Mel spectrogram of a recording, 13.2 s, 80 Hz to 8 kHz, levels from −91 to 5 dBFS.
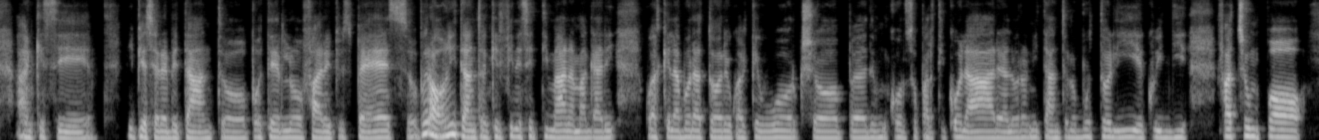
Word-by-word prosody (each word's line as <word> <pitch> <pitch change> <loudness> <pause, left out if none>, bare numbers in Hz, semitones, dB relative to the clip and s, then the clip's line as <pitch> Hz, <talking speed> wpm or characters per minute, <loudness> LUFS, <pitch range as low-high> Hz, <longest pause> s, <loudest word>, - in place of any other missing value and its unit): anche 145 0 -1
se 130 -1 -2 0.3
mi 165 -4 -6
piacerebbe 135 -3 +1
tanto 130 0 0
poterlo 140 -2 -1
fare 130 0 +1
più 150 +4 -9
spesso. 140 +3 +1
Però, 220 -5 +8
ogni 195 +6 +6
tanto, 150 -7 +3
anche 145 +3 -2
il - - -4
fine 160 -3 -2
settimana 140 -3 +1
magari 135 +1 -1 0.3
qualche 155 0 -3
laboratorio, 140 -1 0
qualche 140 +2 -5
workshop 135 0 -2
di 140 - -4
un 140 +1 -4
corso 145 0 -5
particolare, 135 -1 +1
allora, 130 +2 -3
ogni 145 0 -4
tanto, 135 0 -3
lo 140 - -4
butto 155 +2 -4
lì 145 0 -1
e 135 - -3
quindi 140 -1 -3 0.3
faccio 160 +1 +3
un 160 -2 +1
po' 150 -3 +3
140 Hz, 165 wpm, -23 LUFS, 135-150 Hz, 0.3 s, Però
